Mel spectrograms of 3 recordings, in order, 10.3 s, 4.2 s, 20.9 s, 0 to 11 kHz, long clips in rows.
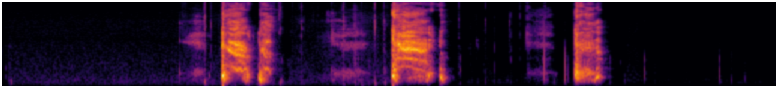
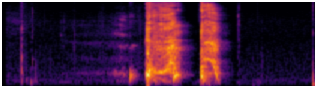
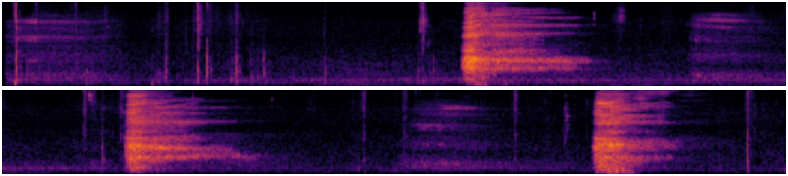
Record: three_cough_length: 10.3 s
three_cough_amplitude: 32768
three_cough_signal_mean_std_ratio: 0.26
cough_length: 4.2 s
cough_amplitude: 32768
cough_signal_mean_std_ratio: 0.29
exhalation_length: 20.9 s
exhalation_amplitude: 9755
exhalation_signal_mean_std_ratio: 0.3
survey_phase: beta (2021-08-13 to 2022-03-07)
age: 45-64
gender: Female
wearing_mask: 'No'
symptom_cough_any: true
symptom_shortness_of_breath: true
symptom_fatigue: true
symptom_onset: 12 days
smoker_status: Never smoked
respiratory_condition_asthma: false
respiratory_condition_other: true
recruitment_source: REACT
submission_delay: 1 day
covid_test_result: Negative
covid_test_method: RT-qPCR
influenza_a_test_result: Negative
influenza_b_test_result: Negative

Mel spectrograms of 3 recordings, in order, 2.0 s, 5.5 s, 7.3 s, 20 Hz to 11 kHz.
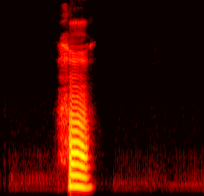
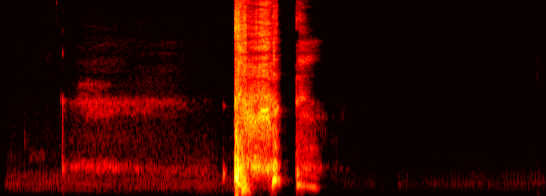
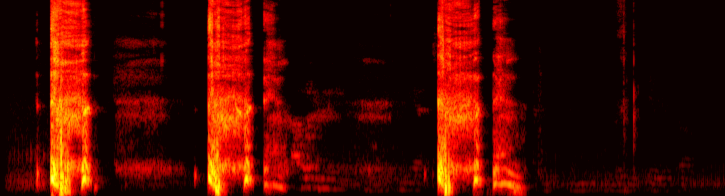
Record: exhalation_length: 2.0 s
exhalation_amplitude: 32219
exhalation_signal_mean_std_ratio: 0.22
cough_length: 5.5 s
cough_amplitude: 32768
cough_signal_mean_std_ratio: 0.2
three_cough_length: 7.3 s
three_cough_amplitude: 32768
three_cough_signal_mean_std_ratio: 0.27
survey_phase: beta (2021-08-13 to 2022-03-07)
age: 18-44
gender: Female
wearing_mask: 'No'
symptom_new_continuous_cough: true
symptom_sore_throat: true
symptom_onset: 5 days
smoker_status: Never smoked
respiratory_condition_asthma: false
respiratory_condition_other: false
recruitment_source: Test and Trace
submission_delay: 1 day
covid_test_result: Positive
covid_test_method: RT-qPCR
covid_ct_value: 14.3
covid_ct_gene: ORF1ab gene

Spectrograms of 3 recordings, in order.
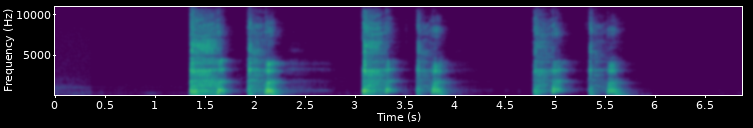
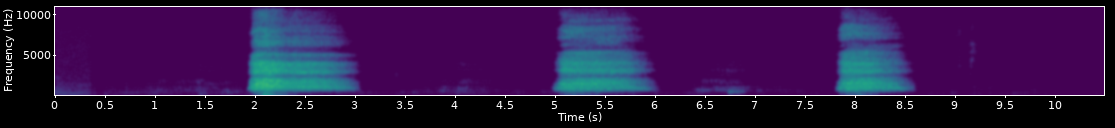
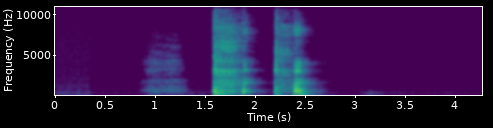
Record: three_cough_length: 6.9 s
three_cough_amplitude: 25108
three_cough_signal_mean_std_ratio: 0.35
exhalation_length: 10.5 s
exhalation_amplitude: 12474
exhalation_signal_mean_std_ratio: 0.37
cough_length: 4.3 s
cough_amplitude: 24647
cough_signal_mean_std_ratio: 0.26
survey_phase: beta (2021-08-13 to 2022-03-07)
age: 18-44
gender: Female
wearing_mask: 'Yes'
symptom_cough_any: true
symptom_onset: 11 days
smoker_status: Never smoked
respiratory_condition_asthma: false
respiratory_condition_other: false
recruitment_source: REACT
submission_delay: 0 days
covid_test_result: Negative
covid_test_method: RT-qPCR
influenza_a_test_result: Negative
influenza_b_test_result: Negative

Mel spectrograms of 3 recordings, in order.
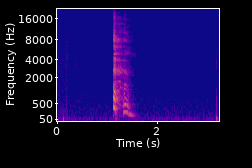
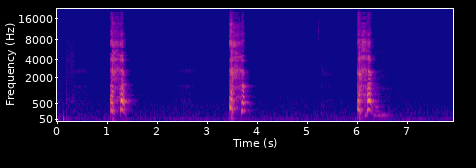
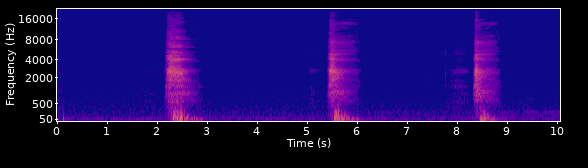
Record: cough_length: 3.2 s
cough_amplitude: 7241
cough_signal_mean_std_ratio: 0.18
three_cough_length: 7.9 s
three_cough_amplitude: 6016
three_cough_signal_mean_std_ratio: 0.23
exhalation_length: 10.1 s
exhalation_amplitude: 2247
exhalation_signal_mean_std_ratio: 0.28
survey_phase: beta (2021-08-13 to 2022-03-07)
age: 45-64
gender: Female
wearing_mask: 'No'
symptom_none: true
smoker_status: Never smoked
respiratory_condition_asthma: false
respiratory_condition_other: false
recruitment_source: REACT
submission_delay: 2 days
covid_test_result: Negative
covid_test_method: RT-qPCR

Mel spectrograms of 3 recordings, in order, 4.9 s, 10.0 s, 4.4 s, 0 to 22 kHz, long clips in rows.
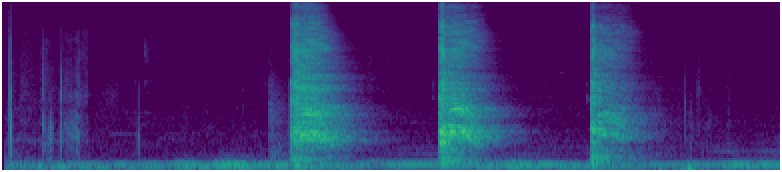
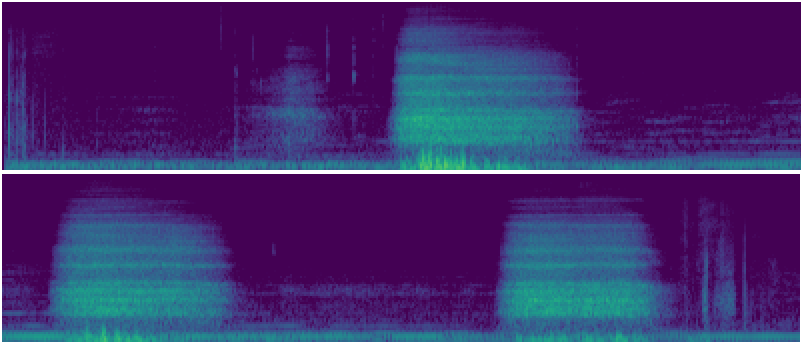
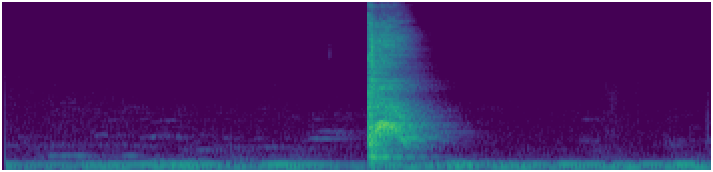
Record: three_cough_length: 4.9 s
three_cough_amplitude: 3137
three_cough_signal_mean_std_ratio: 0.43
exhalation_length: 10.0 s
exhalation_amplitude: 2090
exhalation_signal_mean_std_ratio: 0.51
cough_length: 4.4 s
cough_amplitude: 5659
cough_signal_mean_std_ratio: 0.3
survey_phase: beta (2021-08-13 to 2022-03-07)
age: 18-44
gender: Female
wearing_mask: 'No'
symptom_none: true
smoker_status: Never smoked
respiratory_condition_asthma: false
respiratory_condition_other: false
recruitment_source: Test and Trace
submission_delay: 2 days
covid_test_result: Positive
covid_test_method: RT-qPCR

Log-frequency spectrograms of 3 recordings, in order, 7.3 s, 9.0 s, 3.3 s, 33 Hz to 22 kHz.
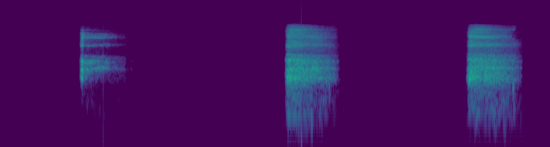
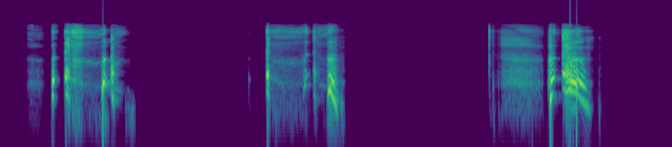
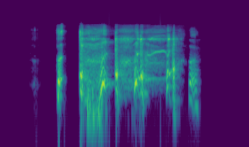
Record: exhalation_length: 7.3 s
exhalation_amplitude: 3764
exhalation_signal_mean_std_ratio: 0.34
three_cough_length: 9.0 s
three_cough_amplitude: 32047
three_cough_signal_mean_std_ratio: 0.27
cough_length: 3.3 s
cough_amplitude: 27822
cough_signal_mean_std_ratio: 0.38
survey_phase: beta (2021-08-13 to 2022-03-07)
age: 45-64
gender: Female
wearing_mask: 'No'
symptom_cough_any: true
symptom_runny_or_blocked_nose: true
symptom_shortness_of_breath: true
symptom_sore_throat: true
symptom_headache: true
symptom_change_to_sense_of_smell_or_taste: true
symptom_onset: 3 days
smoker_status: Never smoked
respiratory_condition_asthma: true
respiratory_condition_other: false
recruitment_source: Test and Trace
submission_delay: 2 days
covid_test_result: Positive
covid_test_method: RT-qPCR
covid_ct_value: 26.1
covid_ct_gene: ORF1ab gene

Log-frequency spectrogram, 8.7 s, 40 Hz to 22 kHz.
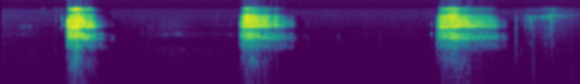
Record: exhalation_length: 8.7 s
exhalation_amplitude: 23839
exhalation_signal_mean_std_ratio: 0.35
survey_phase: beta (2021-08-13 to 2022-03-07)
age: 45-64
gender: Female
wearing_mask: 'No'
symptom_none: true
smoker_status: Never smoked
respiratory_condition_asthma: false
respiratory_condition_other: false
recruitment_source: REACT
submission_delay: 4 days
covid_test_result: Negative
covid_test_method: RT-qPCR
influenza_a_test_result: Negative
influenza_b_test_result: Negative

